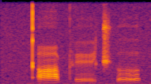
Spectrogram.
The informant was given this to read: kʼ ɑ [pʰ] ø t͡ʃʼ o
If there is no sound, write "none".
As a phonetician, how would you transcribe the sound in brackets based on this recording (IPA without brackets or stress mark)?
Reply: pʰ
